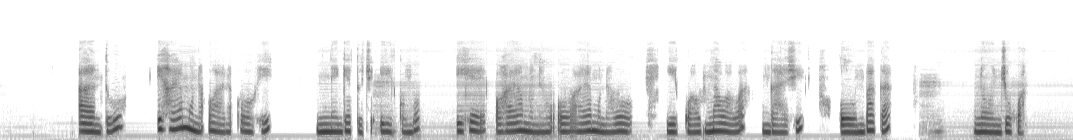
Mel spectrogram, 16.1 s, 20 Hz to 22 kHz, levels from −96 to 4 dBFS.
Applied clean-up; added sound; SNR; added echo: neural separator model SepFormer DNS4.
